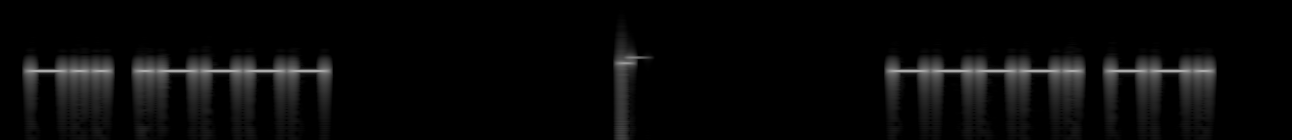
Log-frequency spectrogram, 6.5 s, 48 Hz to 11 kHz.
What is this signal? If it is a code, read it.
Morse code, heard as a keyed tone, about 22 wpm, 700 Hz. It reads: D1 9G
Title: Single-Letter Single-Number 22wpm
